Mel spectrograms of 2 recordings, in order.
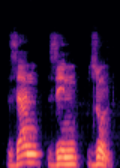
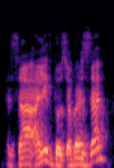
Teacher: اور ایک چیز کا خیال رکھنا ہے کہ زا کے اوپر زیادہ تشدید نہیں کرنی، کیونکہ یہ حروف شدیدہ میں سے نہیں ہے، اس کو زا ایسے کر کے پڑھنا بالکل غلط ہے۔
